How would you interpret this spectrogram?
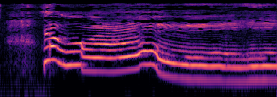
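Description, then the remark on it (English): An audiobook narrator imitates a dog growl using a trick that avoids straining the throat: one long, loud vocal sound lasting a couple of seconds. It wavers in pitch, then settles into a lower, steady drone. “there's two growl sounds coming up”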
